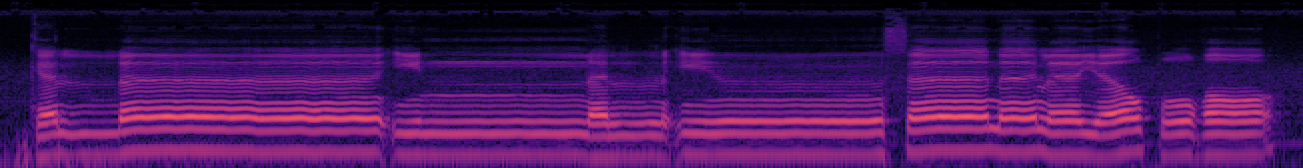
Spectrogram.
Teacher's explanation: huruf ta adalah huruf qalqalah dan huruf ta adalah huruf yang tebal. Maka lantunan tu kita kena tebalkan sedikit. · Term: qalqalah sughra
